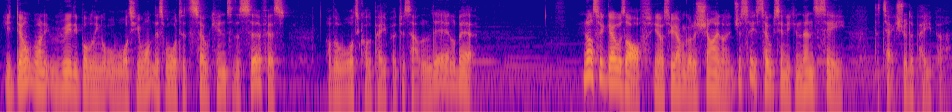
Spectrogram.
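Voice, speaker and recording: A man's voice: mid-range voice, expressive, a little fast, creaky, soft background music. Chatty man from northern England teaching. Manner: chatty and jokey, thinking aloud while painting. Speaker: watercolour tutor. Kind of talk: live painting tutorial. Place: painting desk under studio lights.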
